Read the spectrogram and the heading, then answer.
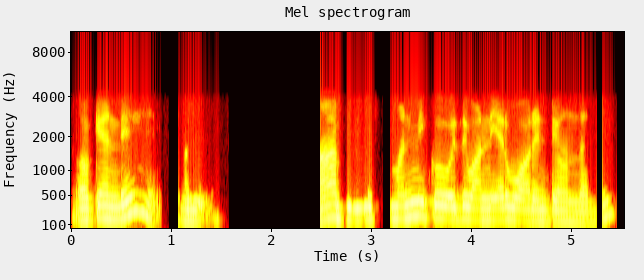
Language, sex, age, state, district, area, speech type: Telugu, male, 30-45, Andhra Pradesh, Krishna, urban, conversation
